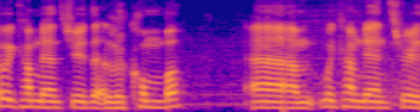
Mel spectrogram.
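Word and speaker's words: Les Combes: come down to uh there's a few ways to pronounce it but the lacombe is uh is the correct pronunciation as we come down through um here we come down through the lucumba um we come down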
